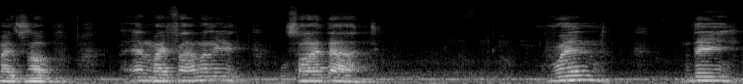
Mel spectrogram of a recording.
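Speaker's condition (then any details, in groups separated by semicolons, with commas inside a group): Cerebral palsy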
